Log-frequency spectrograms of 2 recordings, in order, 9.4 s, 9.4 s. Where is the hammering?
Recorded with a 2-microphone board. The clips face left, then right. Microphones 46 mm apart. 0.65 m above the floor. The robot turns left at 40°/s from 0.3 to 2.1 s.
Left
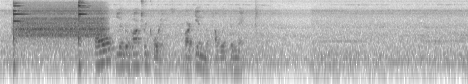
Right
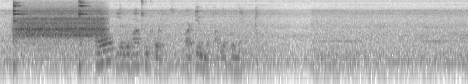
25° left (ahead or behind), 3 m; by 1.8 s 80° left, 3 m.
